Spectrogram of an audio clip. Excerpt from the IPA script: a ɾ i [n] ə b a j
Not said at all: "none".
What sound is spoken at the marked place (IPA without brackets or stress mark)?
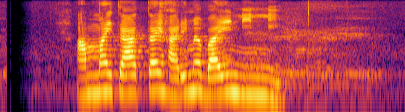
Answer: m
